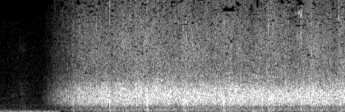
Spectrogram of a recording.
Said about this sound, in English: To rousing applause from parliamentary deputies of his party, Turkish President Recep Tayyip Erdogan Wednesday accused Western countries of seeking to relaunch the Crusades.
